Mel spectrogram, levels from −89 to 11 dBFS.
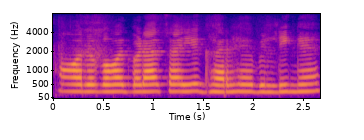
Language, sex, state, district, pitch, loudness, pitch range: Hindi, female, Punjab, Pathankot, 245 Hz, -15 LUFS, 245-250 Hz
